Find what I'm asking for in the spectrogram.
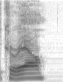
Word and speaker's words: Carell: Beaver, if Michael Scott, played by Steve Carell, did I get his name right? – Yeah.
